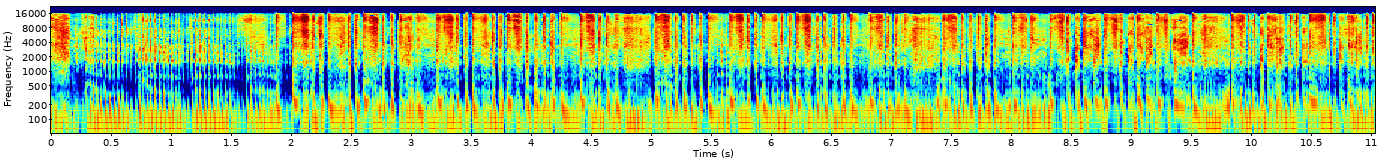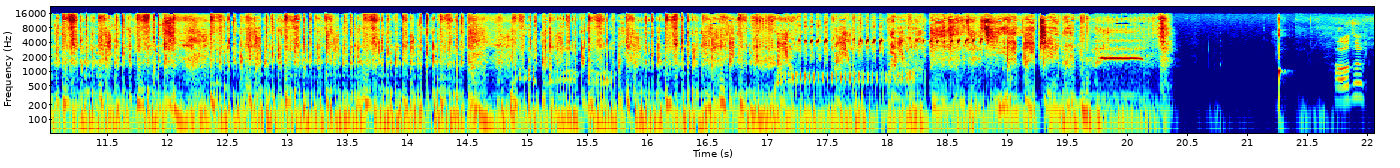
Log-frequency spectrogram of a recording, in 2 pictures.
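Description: Two beatboxers performing together into handheld microphones: a dense, bass-heavy stream of kick and bass sounds. Near the end a high wavering whistle-like tone is layered on top. The beat stops abruptly about twenty seconds in.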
